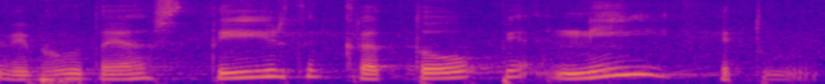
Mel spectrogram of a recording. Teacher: नी में दीर्घ ई है और हितु में ह्रस्व ही ई है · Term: दीर्घ ईकार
